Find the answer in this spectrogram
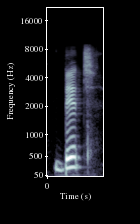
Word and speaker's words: bit: look at words like bit and beat right the first one has a short uh vowel bit and the second one has a long sound beat right so if we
